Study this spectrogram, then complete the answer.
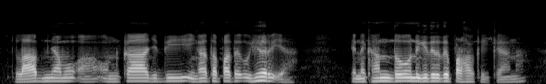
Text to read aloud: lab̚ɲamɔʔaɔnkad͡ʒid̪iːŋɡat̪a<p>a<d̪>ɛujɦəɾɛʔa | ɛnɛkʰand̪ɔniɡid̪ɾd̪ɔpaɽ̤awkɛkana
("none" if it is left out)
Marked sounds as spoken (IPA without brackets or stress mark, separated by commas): p, t̪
